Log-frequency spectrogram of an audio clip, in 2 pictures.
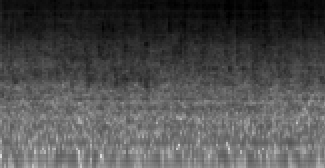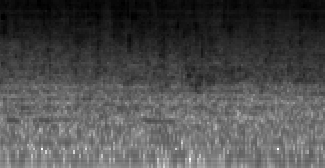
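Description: Water running steadily from a handheld shower head, spraying over a wet dog and splashing into a bathtub.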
